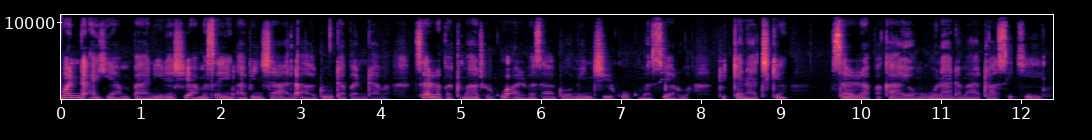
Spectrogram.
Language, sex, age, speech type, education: Hausa, female, 15-29, spontaneous, primary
